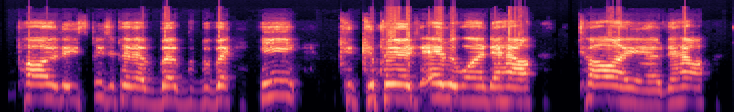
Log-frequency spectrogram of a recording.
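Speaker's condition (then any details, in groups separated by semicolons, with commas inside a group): Cerebral palsy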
